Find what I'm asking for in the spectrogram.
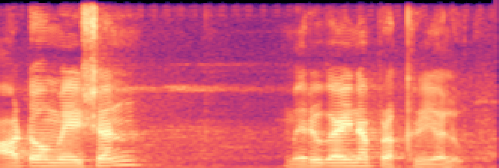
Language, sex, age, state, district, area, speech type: Telugu, male, 18-30, Telangana, Wanaparthy, urban, spontaneous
